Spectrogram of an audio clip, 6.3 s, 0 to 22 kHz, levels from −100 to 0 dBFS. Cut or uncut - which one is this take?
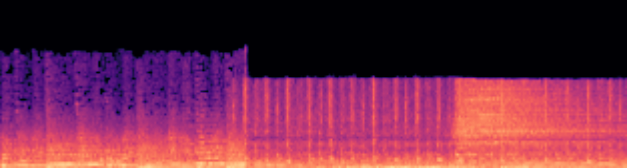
uncut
